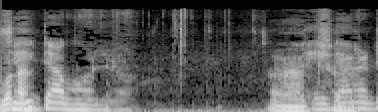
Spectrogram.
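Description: A few light clicks and clinks from hands, bangles on the wrist, pulling apart the shell of a raw sea crab, between bits of talk.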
